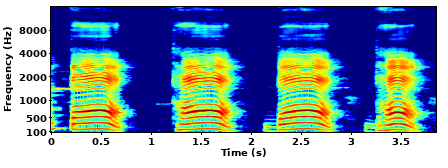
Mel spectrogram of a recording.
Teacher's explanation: तय, थ, द, ध, ठीक है, बोलते हैं न। तो जब इनका हम उच्चारण करते हैं तो हमारी जो जीभ है वो ऊपर वाले दांतों से जाकर लगती है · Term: दंतीय व्यंजन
